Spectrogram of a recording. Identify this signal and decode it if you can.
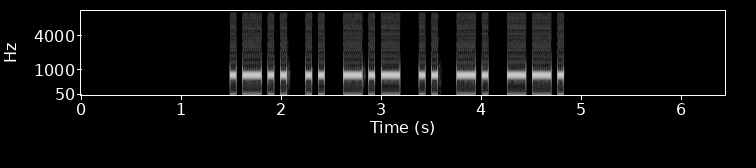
Morse code, heard as a keyed tone, about 19 wpm, 800 Hz. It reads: LIKING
